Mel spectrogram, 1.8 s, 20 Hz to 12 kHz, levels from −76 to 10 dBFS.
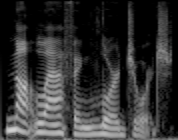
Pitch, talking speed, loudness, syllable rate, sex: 190 Hz, 135 wpm, -16 LUFS, 3.6 syllables/s, female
